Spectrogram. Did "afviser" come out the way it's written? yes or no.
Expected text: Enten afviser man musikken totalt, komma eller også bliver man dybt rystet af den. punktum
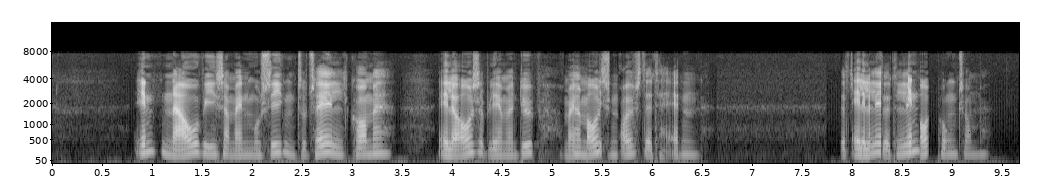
yes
